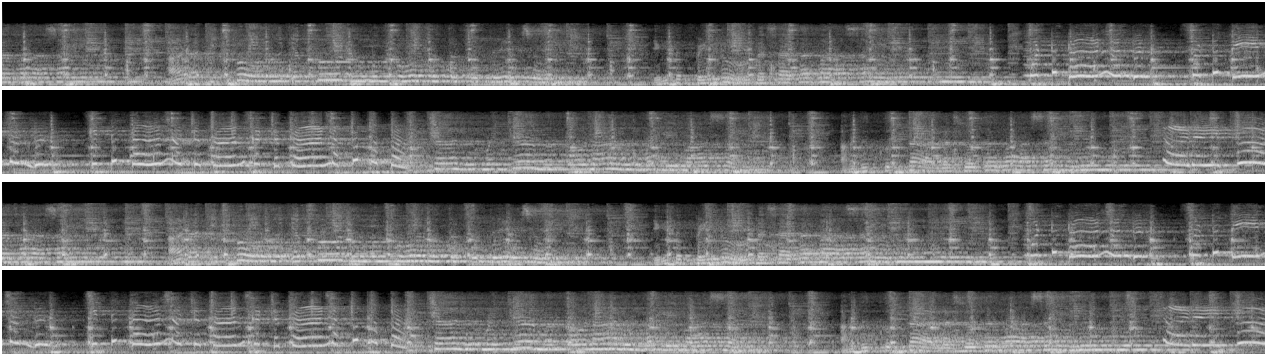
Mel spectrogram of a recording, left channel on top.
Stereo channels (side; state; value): both; normal; correlation 0.60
